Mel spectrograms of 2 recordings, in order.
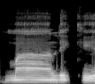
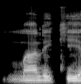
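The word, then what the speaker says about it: مالك: Jadi 156 itu dengan bacaan Maliki Yaumiddin bil mad atau dengan pembacaan panjang. Karena dalam riwayat lain kan ada yang membacanya tidak panjang, berarti Maliki Yaumiddin.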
